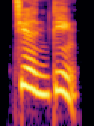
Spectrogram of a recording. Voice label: "鉴定", Chinese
